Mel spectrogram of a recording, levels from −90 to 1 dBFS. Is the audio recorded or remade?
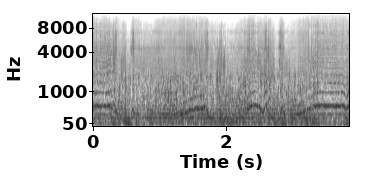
remade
